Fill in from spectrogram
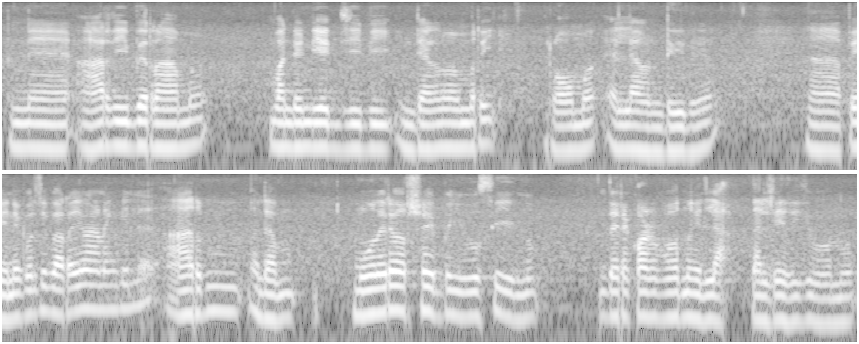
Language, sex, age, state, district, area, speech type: Malayalam, male, 18-30, Kerala, Kottayam, rural, spontaneous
